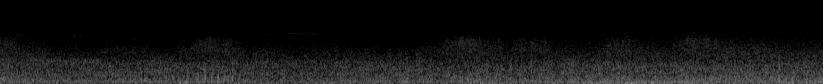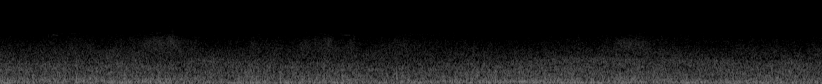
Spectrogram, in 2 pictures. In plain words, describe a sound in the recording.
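Wind rushes steadily past a gliding hang glider.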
